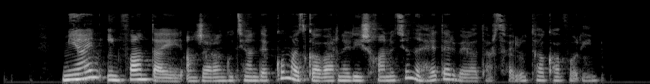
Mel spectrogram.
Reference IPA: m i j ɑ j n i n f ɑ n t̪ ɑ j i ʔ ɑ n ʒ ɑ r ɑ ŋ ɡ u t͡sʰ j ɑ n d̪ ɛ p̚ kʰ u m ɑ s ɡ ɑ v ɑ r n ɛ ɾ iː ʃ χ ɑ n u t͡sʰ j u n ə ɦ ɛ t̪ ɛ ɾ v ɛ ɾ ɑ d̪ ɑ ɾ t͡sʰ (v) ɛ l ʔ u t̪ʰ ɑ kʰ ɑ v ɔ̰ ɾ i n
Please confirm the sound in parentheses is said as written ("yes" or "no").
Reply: yes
